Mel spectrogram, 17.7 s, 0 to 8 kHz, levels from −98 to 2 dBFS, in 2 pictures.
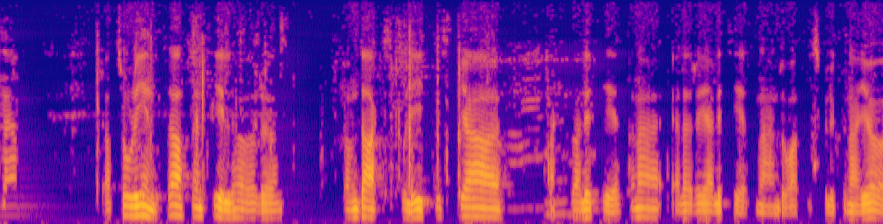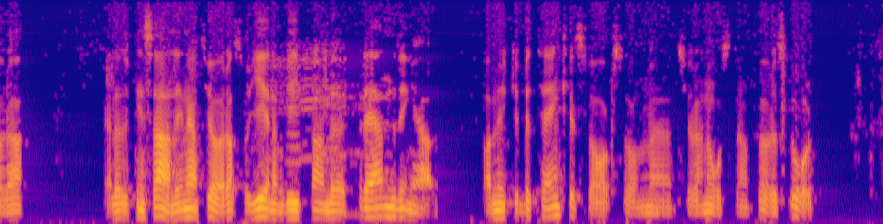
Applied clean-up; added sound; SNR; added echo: classical method spectral subtraction.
